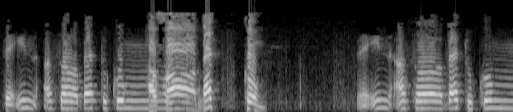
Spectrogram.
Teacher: التاء ساكنة مهموسة رقيقة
